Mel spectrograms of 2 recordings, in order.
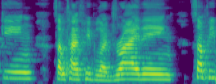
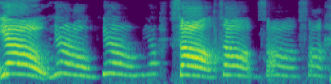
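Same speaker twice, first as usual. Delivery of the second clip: calling out; 8 semitones higher, much slower than usual. Retold or imitated. David calls out to Saul.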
